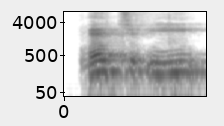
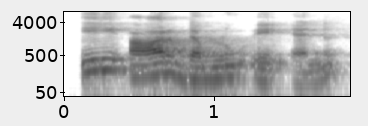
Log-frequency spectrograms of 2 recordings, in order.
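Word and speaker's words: héroïne: Another word, HEROINE. If you pronounce it in French, rule is there that OI is pronounced like WA and H remains silent wherever it occurs.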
